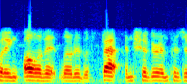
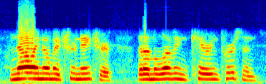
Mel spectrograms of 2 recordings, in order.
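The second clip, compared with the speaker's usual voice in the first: declaring; 4 semitones higher, 8 dB louder than usual. Acted. Son declares to mother.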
